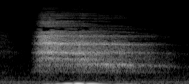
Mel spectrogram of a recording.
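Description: A single long exhale during a guided breathing exercise: an airy breath that starts suddenly, peaks early, then slowly fades, heard alone without speech.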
